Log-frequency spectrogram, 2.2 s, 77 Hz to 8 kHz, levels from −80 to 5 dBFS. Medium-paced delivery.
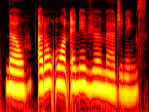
No: fast, 215 wpm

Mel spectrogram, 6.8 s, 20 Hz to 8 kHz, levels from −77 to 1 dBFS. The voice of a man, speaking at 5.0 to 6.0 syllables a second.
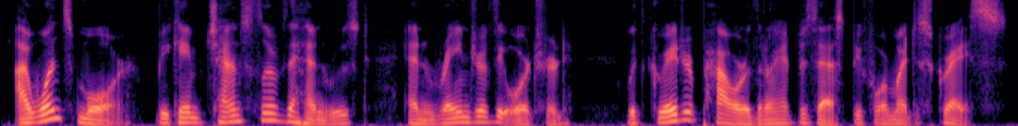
No: male; 6.4 syllables/s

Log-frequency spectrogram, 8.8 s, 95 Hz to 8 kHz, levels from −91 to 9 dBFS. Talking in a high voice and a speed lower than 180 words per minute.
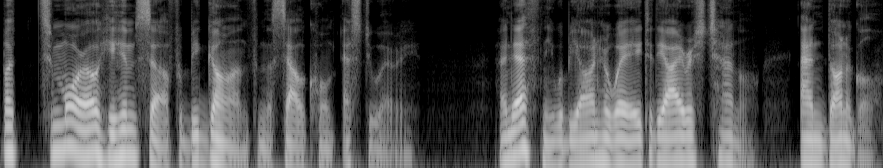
No: low, 100 Hz; average, 170 wpm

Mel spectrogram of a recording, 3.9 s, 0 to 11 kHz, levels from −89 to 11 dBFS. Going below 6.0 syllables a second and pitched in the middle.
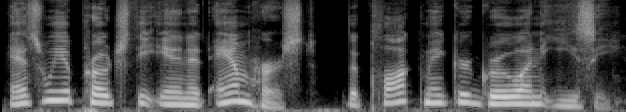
Yes: 5.0 syllables/s; medium, 165 Hz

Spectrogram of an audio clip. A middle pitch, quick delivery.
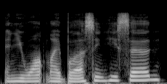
Yes: medium, 160 Hz; fast, 250 wpm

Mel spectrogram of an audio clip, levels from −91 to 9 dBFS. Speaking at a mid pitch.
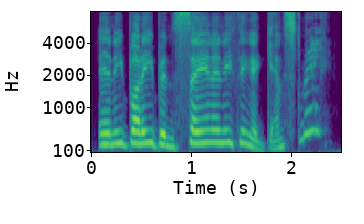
No: very high, 250 Hz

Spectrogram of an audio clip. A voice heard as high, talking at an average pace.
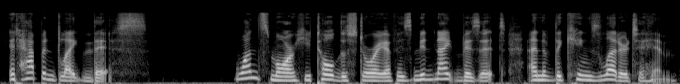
Yes: high, 200 Hz; average, 185 wpm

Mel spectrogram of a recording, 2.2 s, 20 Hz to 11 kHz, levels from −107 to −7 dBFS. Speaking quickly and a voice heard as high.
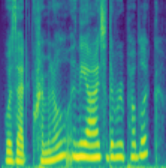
Yes: fast, 245 wpm; high, 225 Hz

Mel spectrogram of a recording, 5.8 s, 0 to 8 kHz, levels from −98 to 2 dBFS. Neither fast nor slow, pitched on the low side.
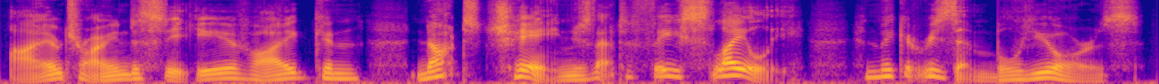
Yes: average, 185 wpm; low, 125 Hz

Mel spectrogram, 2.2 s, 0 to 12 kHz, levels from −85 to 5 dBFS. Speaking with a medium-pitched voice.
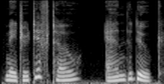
Yes: medium, 180 Hz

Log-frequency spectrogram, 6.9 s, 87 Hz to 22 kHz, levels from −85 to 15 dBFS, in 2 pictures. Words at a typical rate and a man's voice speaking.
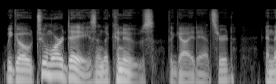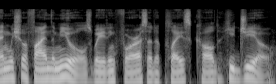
No: fast, 225 wpm; male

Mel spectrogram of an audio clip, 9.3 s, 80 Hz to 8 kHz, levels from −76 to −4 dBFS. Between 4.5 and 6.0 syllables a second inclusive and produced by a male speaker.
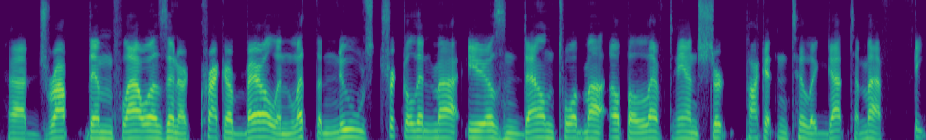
Yes: 4.9 syllables/s; male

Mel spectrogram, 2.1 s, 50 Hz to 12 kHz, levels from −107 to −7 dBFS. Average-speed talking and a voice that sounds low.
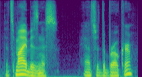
Yes: average, 170 wpm; low, 105 Hz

